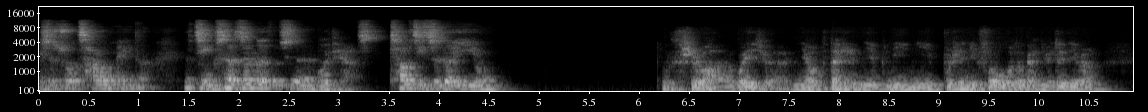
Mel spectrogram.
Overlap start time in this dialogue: none

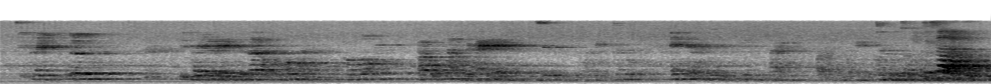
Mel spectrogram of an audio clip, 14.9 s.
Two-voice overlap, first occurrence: 13.1 s

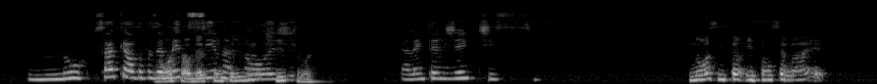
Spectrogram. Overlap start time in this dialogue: 1.5 s

